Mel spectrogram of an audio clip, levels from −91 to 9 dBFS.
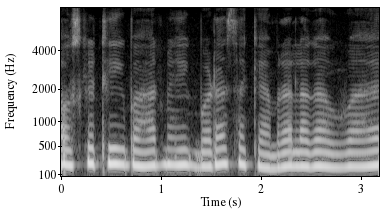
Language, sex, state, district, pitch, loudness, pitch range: Hindi, female, Punjab, Kapurthala, 210 Hz, -13 LUFS, 200-225 Hz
